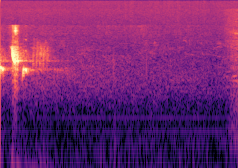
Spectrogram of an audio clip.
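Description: Two faint, short, high chirps right at the start, then near silence.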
